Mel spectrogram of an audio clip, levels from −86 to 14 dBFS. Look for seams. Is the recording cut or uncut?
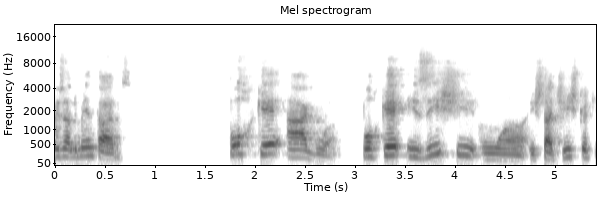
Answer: cut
